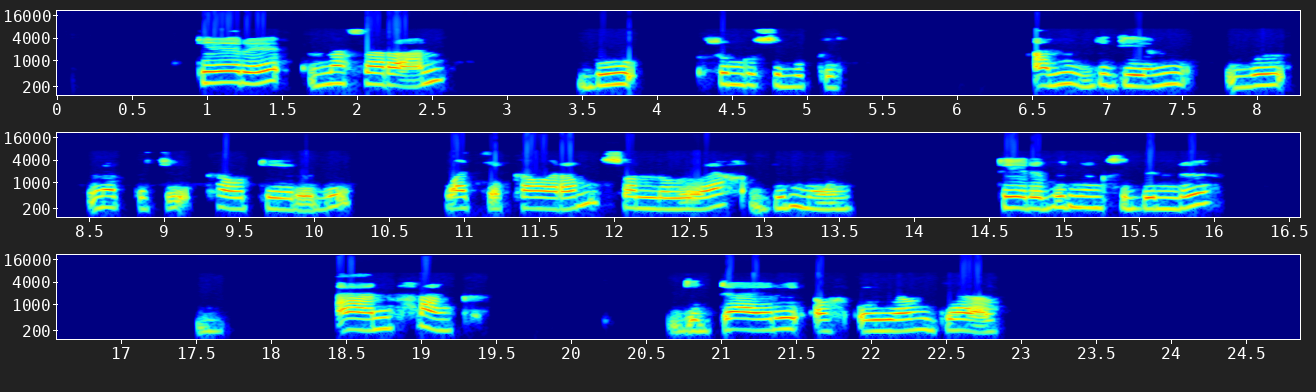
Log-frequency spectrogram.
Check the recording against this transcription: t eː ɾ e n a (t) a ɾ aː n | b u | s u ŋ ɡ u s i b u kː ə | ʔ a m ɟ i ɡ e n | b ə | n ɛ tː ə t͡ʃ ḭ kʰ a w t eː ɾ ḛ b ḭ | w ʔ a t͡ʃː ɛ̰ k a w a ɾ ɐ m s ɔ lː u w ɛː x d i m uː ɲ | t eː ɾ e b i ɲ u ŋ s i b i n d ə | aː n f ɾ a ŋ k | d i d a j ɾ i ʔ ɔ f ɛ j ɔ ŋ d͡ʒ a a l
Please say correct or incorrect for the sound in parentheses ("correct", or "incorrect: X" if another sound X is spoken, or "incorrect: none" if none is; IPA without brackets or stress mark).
incorrect: s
